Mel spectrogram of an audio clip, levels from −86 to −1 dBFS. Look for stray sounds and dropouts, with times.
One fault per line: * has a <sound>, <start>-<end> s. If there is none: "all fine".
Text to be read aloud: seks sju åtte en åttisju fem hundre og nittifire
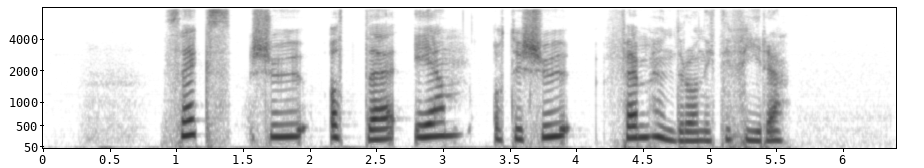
all fine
